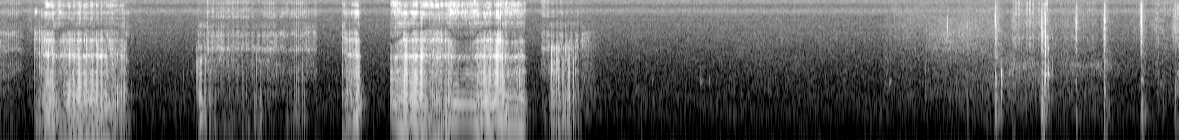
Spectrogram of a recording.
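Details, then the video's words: Loud snoring from Titus, a dog: two strong, vibrating, rattly snores about three seconds apart, followed by quieter breathing and a few sharp clicks. "titus snoring"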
